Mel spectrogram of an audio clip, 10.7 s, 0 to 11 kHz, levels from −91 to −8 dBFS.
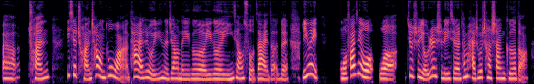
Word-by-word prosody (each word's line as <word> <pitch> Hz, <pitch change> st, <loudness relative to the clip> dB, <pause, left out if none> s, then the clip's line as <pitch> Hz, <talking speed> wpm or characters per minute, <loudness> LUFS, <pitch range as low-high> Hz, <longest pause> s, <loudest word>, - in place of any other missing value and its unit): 哎 215 Hz, -, -1 dB
呀， 210 Hz, -2 st, -2 dB, 0.2 s
传 225 Hz, +8 st, 0 dB, 0.3 s
一 345 Hz, -, -4 dB
些 355 Hz, +1 st, 0 dB
传 210 Hz, -, -1 dB
唱 310 Hz, +1 st, +3 dB
度 330 Hz, +2 st, -1 dB
啊， -, -, +1 dB
它 290 Hz, +1 st, -1 dB
还 235 Hz, -3 st, +4 dB
是 255 Hz, -, -2 dB
有 215 Hz, -8 st, 0 dB
一 -, -, -3 dB
定 240 Hz, -, +2 dB
的 215 Hz, -, -1 dB
这 215 Hz, +2 st, -3 dB
样 210 Hz, -1 st, 0 dB
的 190 Hz, -, -2 dB
一 190 Hz, 0 st, -3 dB
个 195 Hz, -1 st, 0 dB
一 190 Hz, +1 st, -2 dB
个 195 Hz, -1 st, 0 dB
影 190 Hz, +2 st, 0 dB
响 225 Hz, -2 st, 0 dB
所 195 Hz, -5 st, -4 dB
在 195 Hz, -2 st, +1 dB
的。 185 Hz, +4 st, -7 dB
对， 190 Hz, 0 st, -4 dB, 0.2 s
因 290 Hz, +7 st, +3 dB
为 375 Hz, -11 st, +1 dB, 0.4 s
我 210 Hz, 0 st, +2 dB
发 345 Hz, +11 st, +6 dB
现 390 Hz, -7 st, +2 dB
我 260 Hz, -2 st, +5 dB
我 200 Hz, -3 st, +2 dB, 0.2 s
就 330 Hz, -, -2 dB
是 285 Hz, -1 st, -3 dB
有 200 Hz, -7 st, +1 dB
认 320 Hz, +8 st, +1 dB
识 230 Hz, -7 st, -5 dB
的 210 Hz, -, +1 dB
一 210 Hz, -, +1 dB
些 215 Hz, 0 st, -1 dB
人， 205 Hz, 0 st, +2 dB
他 275 Hz, -, -3 dB
们 305 Hz, -, +1 dB
还 215 Hz, -3 st, +2 dB
是 235 Hz, -, -3 dB
会 255 Hz, -, +1 dB
唱 255 Hz, -2 st, 0 dB
山 220 Hz, -1 st, +1 dB
歌 210 Hz, 0 st, 0 dB
的。 215 Hz, -, -4 dB
215 Hz, 305 characters per minute, -23 LUFS, 195-265 Hz, 0.4 s, 发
